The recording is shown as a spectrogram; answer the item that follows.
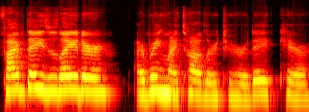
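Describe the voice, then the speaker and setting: A woman at a fairly slow pace, in a very clean recording with a silent background. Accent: Israeli. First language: Hebrew. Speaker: mother sharing her story. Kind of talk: testimony. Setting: live-streamed summit. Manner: halting.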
